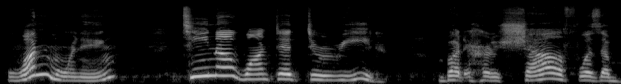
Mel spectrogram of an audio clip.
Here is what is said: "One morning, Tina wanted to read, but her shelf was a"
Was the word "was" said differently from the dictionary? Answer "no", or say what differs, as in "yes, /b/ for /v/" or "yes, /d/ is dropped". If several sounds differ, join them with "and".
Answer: no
